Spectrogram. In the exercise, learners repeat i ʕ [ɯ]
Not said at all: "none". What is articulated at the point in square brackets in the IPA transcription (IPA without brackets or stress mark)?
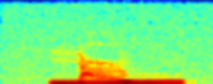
u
